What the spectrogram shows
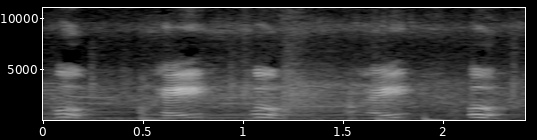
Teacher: It is a closed back rounded vowel.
